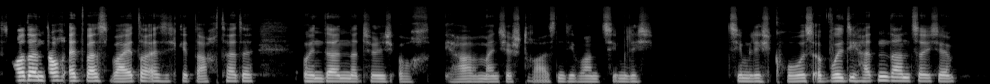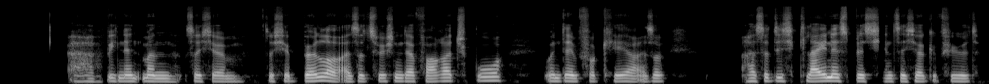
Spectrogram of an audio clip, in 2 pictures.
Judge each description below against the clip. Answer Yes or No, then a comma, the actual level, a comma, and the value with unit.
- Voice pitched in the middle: Yes, medium, 145 Hz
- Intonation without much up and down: Yes, narrow, 1.7 semitones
